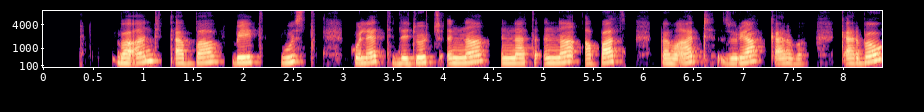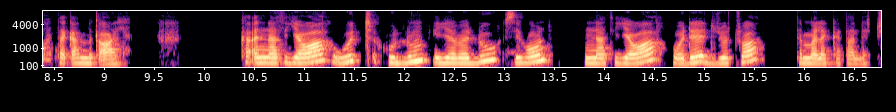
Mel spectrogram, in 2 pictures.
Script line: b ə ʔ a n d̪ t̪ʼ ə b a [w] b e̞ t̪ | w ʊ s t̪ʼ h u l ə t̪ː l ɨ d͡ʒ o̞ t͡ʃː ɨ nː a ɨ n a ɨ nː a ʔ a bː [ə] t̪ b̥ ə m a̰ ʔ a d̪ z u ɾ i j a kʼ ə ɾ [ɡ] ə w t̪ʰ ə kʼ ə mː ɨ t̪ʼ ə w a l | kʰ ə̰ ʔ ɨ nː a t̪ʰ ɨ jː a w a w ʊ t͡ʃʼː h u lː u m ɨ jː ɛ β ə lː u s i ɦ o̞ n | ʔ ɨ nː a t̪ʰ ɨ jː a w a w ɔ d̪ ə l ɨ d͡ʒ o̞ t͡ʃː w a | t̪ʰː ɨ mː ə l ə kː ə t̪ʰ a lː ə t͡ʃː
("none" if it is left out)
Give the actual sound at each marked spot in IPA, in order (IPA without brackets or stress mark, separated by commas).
β, a, b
